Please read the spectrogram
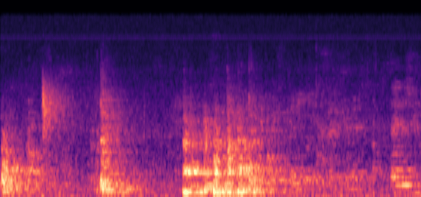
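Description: Faint, indistinct voices with a couple of soft knocks about half a second and a second in.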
